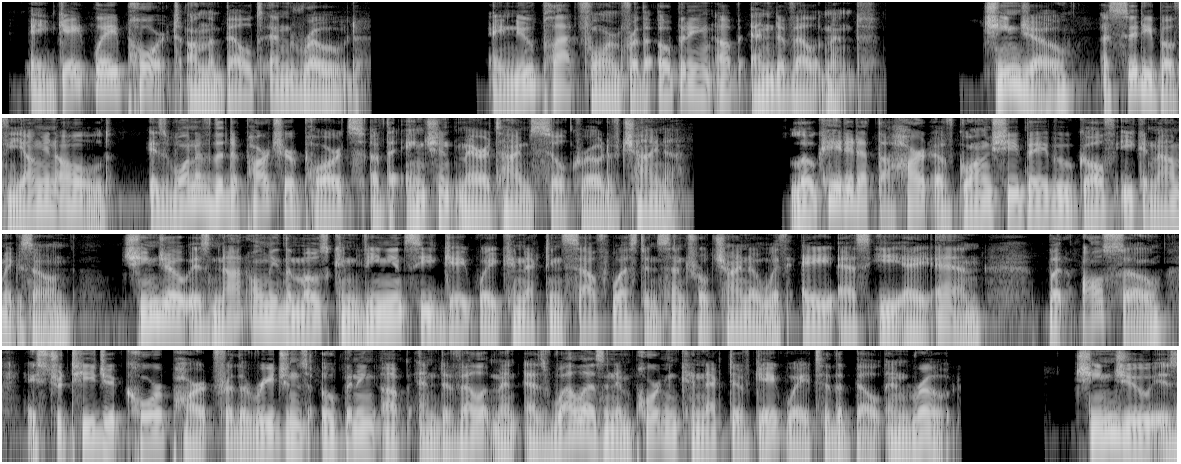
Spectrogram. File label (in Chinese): 外籍男英 外语 美式英语 样音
